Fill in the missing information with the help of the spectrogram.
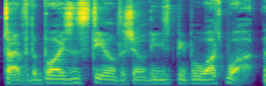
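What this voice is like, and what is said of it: Deep announcer voice. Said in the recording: “My announcer voice? ... Nice and deep.”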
